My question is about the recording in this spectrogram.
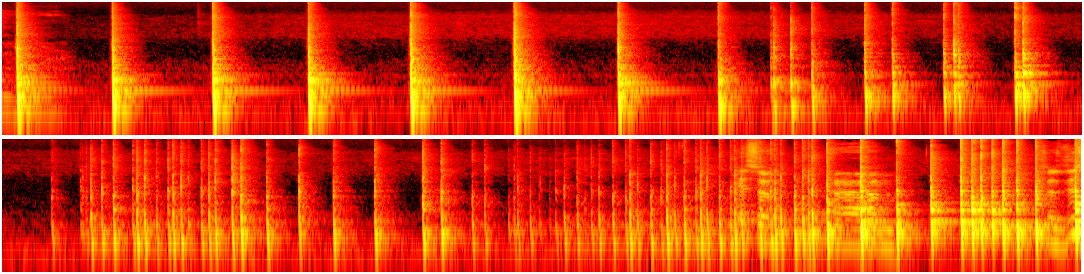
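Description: Bongo drums played by hand. Single strokes come about every three-quarters of a second at first, each ringing with a short pitched tone. The strokes quicken, pause briefly about halfway, then break into a fast, dense flurry that grows louder toward the end.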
